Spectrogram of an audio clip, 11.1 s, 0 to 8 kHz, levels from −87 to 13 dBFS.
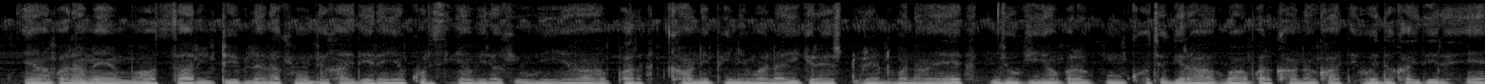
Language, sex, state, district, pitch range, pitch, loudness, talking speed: Hindi, male, Chhattisgarh, Korba, 135-150 Hz, 140 Hz, -34 LUFS, 225 wpm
